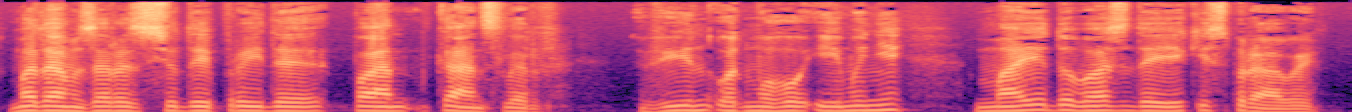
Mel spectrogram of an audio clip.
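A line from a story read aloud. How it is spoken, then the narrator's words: Agitated, broken voice. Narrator (Ukrainian): він сказав схвильованим, уривчастим голосом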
